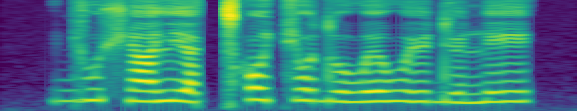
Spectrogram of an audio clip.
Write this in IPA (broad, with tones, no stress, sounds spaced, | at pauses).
ɟ u˧ ʃ ã˨˦ lʲ a˨ ǀʰ ɔ˦ c o˧ d o˨ w ə˦ w ø˧ d ø˨ n e˦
